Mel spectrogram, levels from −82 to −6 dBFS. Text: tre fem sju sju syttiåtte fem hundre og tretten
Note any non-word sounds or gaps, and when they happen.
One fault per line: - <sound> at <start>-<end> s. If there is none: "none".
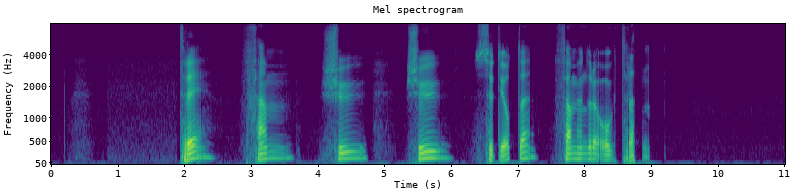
none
